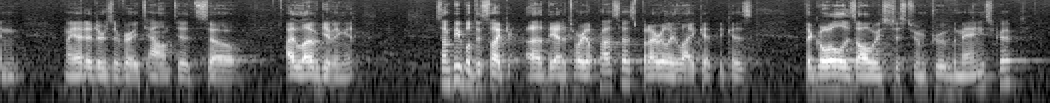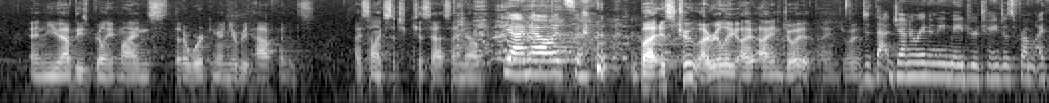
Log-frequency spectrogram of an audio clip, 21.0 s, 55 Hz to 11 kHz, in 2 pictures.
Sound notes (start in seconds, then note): 15.0 laughter; 17.0 chuckle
